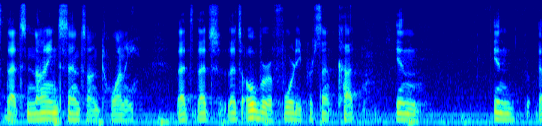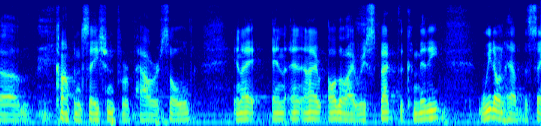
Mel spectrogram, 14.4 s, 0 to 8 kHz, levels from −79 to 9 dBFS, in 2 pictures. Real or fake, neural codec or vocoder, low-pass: real; none; 7.2 kHz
